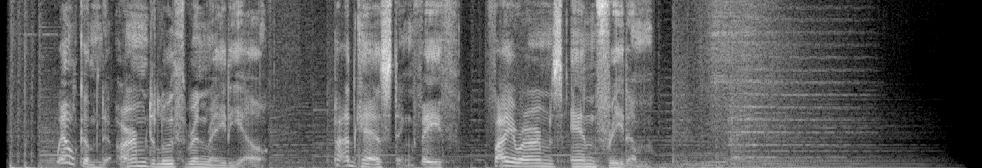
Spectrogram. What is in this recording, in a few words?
podcast Radio; Armed Lutheran Radio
